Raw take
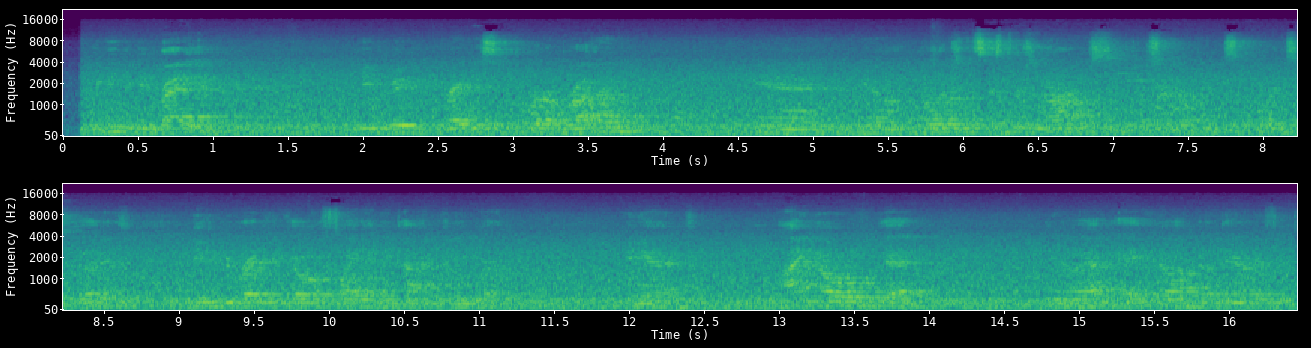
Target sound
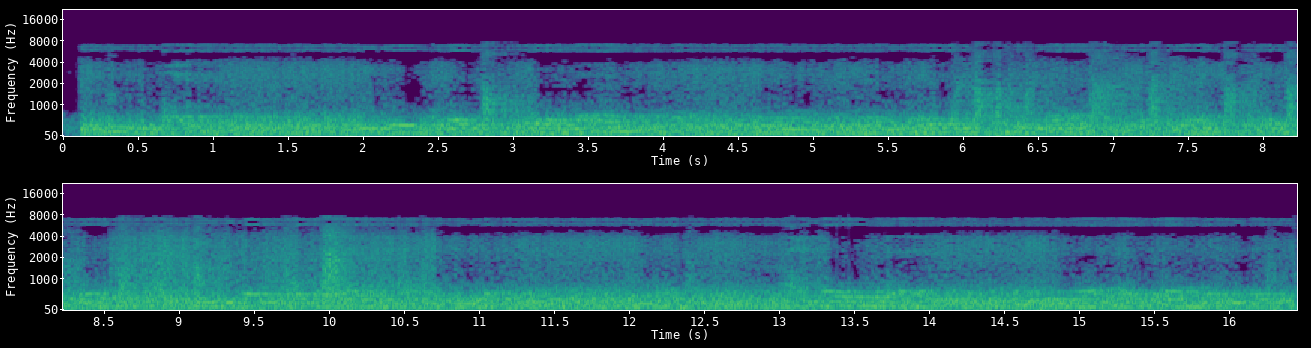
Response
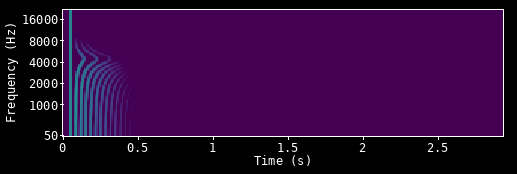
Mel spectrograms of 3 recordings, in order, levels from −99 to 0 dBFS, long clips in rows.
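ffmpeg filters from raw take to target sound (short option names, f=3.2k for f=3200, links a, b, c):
-filter_complex "[0:a]asuperstop=centerf=1400:order=8:qfactor=0.5,lowshelf=f=280:g=-6,acrossover=split=180[a][b];[b]acompressor=threshold=-35dB:ratio=6[c];[a][c]amix=inputs=2:normalize=0,asplit=7[d][e][f][g][h][i][j];[e]adelay=93,afreqshift=-46,volume=-18dB[k];[f]adelay=186,afreqshift=-92,volume=-22.2dB[l];[g]adelay=279,afreqshift=-138,volume=-26.3dB[m];[h]adelay=372,afreqshift=-184,volume=-30.5dB[n];[i]adelay=465,afreqshift=-230,volume=-34.6dB[o];[j]adelay=558,afreqshift=-276,volume=-38.8dB[p];[d][k][l][m][n][o][p]amix=inputs=7:normalize=0,alimiter=level_in=3dB:limit=-24dB:level=0:latency=1:release=399,volume=-3dB,asplit=3[q][r][s];[q]afade=t=out:st=8.52:d=0.02[t];[r]aemphasis=mode=production:type=75kf,afade=t=in:st=8.52:d=0.02,afade=t=out:st=10.7:d=0.02[u];[s]afade=t=in:st=10.7:d=0.02[v];[t][u][v]amix=inputs=3:normalize=0,acrusher=samples=7:mix=1:aa=0.000001,asoftclip=type=tanh:threshold=-26.5dB,afftfilt=real='re*gte(hypot(re,im),0.00251)':imag='im*gte(hypot(re,im),0.00251)':win_size=1024:overlap=0.75,volume=7.5dB" -ar 48000 -c:a aac -b:a 24k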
